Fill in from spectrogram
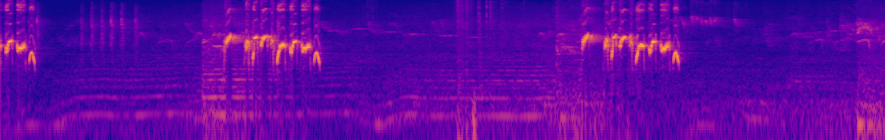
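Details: Red-whiskered bulbul with a long twisted double voice, recorded as morning training song: three phrases of quick chirping notes, with a steady low hum and faint ticking between them.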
